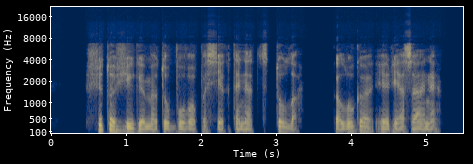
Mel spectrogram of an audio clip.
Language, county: Lithuanian, Telšiai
